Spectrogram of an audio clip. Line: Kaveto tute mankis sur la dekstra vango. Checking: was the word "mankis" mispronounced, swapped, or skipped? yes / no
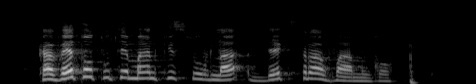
no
